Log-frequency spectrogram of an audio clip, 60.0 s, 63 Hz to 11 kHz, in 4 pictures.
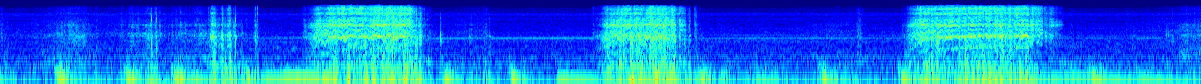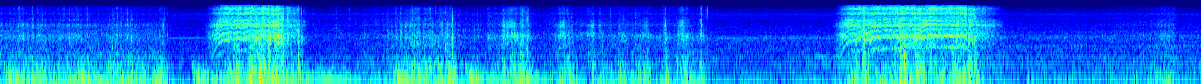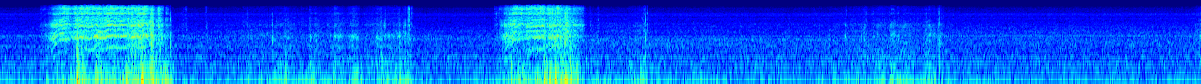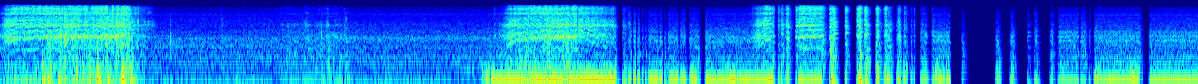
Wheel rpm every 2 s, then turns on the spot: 10, 30, 50, 20, 30, 30, 60, 10, 20, 50, 20, 10, 10, 100, 0, 70, 20, 10, 60, 0, 10, 0, 20, 100, 10, 20, 40, 90, 10, 0.
0-2 14-16 20-24 32-34 36-38 40-42 48-50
